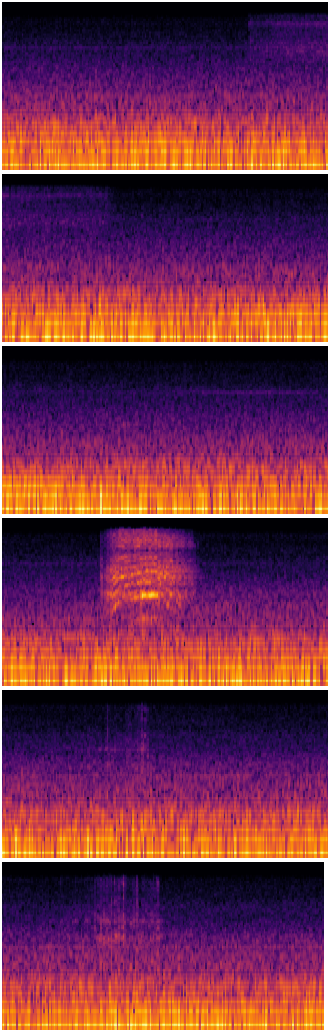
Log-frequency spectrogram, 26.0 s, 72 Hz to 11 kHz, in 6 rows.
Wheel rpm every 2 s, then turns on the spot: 0, 0, 0, 0, 0, 0, 0, 40, 0, 0, 0, 10, 0.
none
